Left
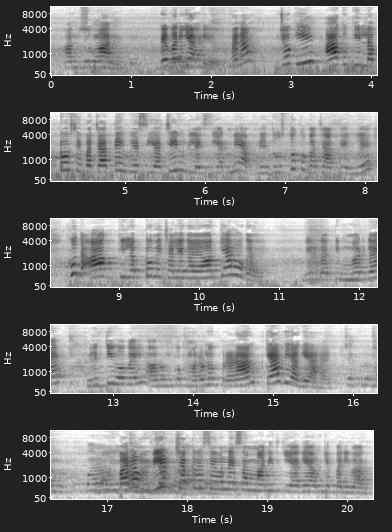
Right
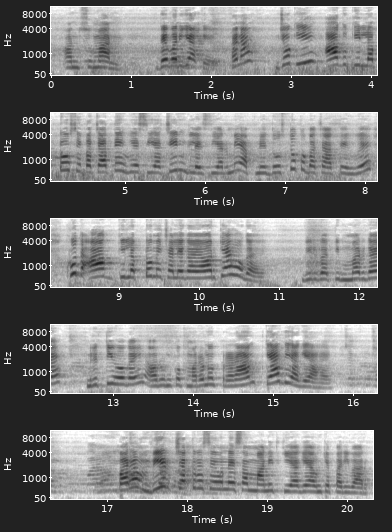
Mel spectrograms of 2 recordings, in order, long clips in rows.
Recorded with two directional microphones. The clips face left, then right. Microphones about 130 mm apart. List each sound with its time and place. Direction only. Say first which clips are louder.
0.2 s a woman's voice: right 3 dB; 50° right (ahead or behind)
1.4 s a woman's voice: right 7 dB; 35° right (ahead or behind)
5.8 s a woman's voice: right 10 dB; 50° right (ahead or behind)
14.3 s a woman's voice: right 1 dB; 30° right (ahead or behind)
17.2 s a woman's voice: right 5 dB; 35° right (ahead or behind); by 20.2 s 50° right (ahead or behind)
